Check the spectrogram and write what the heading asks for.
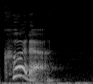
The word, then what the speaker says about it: could have: que vocês estão ouvindo, porque muitas vezes você não vai ouvir should have, could have, would have. Fica mais should have ou shoulda, could have ou coulda, or would have, woulda, ok?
